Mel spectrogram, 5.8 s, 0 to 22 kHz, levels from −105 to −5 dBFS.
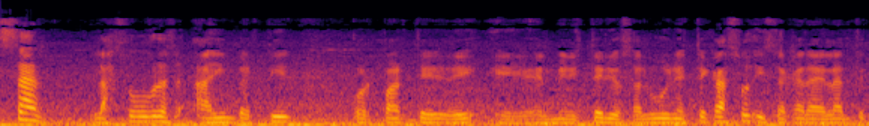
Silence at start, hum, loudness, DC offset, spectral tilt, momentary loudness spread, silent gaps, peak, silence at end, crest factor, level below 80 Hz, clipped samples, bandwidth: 0 s; none; -29 LUFS; under 0.1%; -7 dB/octave; 5 LU; none; -8 dBFS; 0 s; 20 dB; -34 dBFS; under 0.1%; 12 kHz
